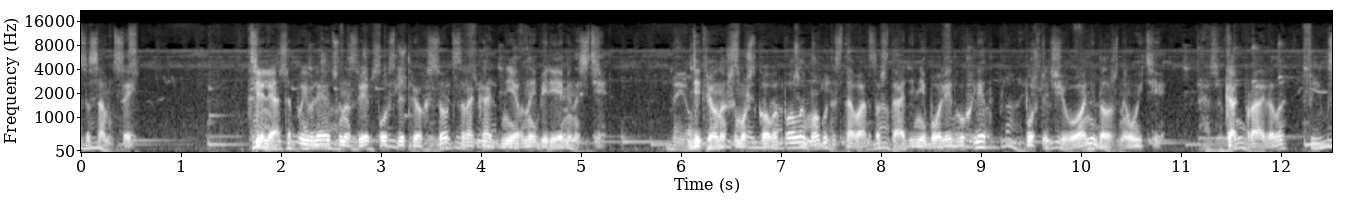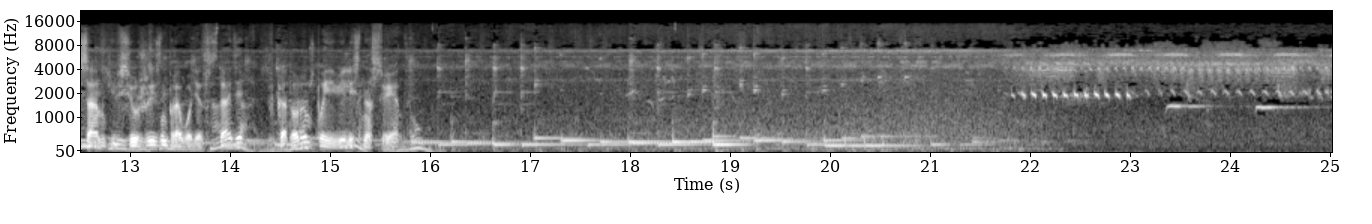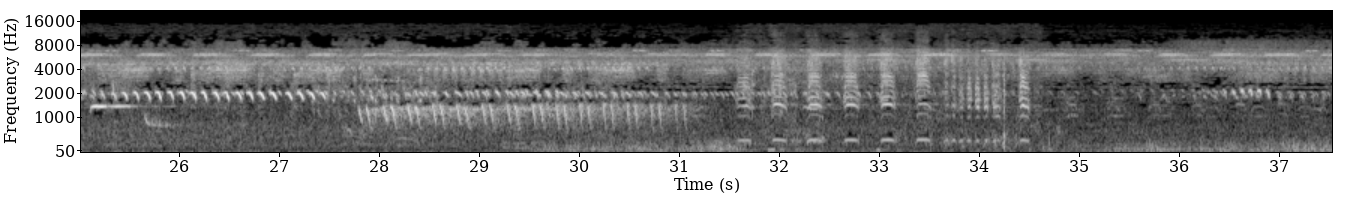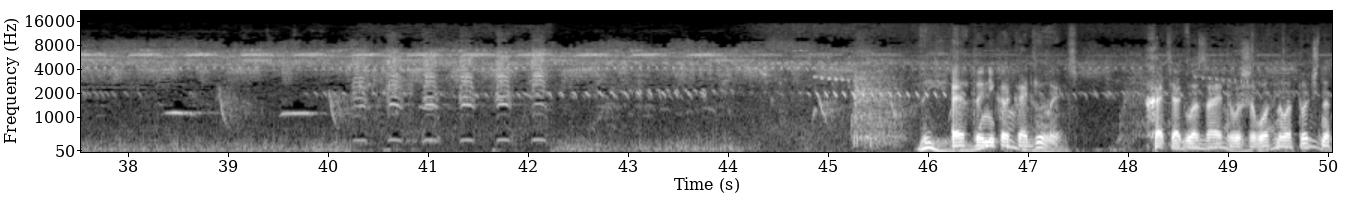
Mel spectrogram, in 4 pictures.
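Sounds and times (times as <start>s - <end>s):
fast pulsed trills and chirps: 0.0s - 50.0s
insects trilling: 0.0s - 50.0s
lower pulsed animal calls: 0.0s - 50.0s.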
